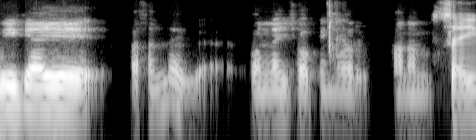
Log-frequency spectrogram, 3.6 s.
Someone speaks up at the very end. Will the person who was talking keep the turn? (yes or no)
no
